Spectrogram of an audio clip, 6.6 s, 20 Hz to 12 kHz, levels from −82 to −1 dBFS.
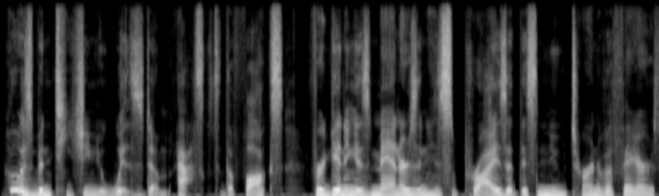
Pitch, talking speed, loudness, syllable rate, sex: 220 Hz, 190 wpm, -20 LUFS, 4.8 syllables/s, female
